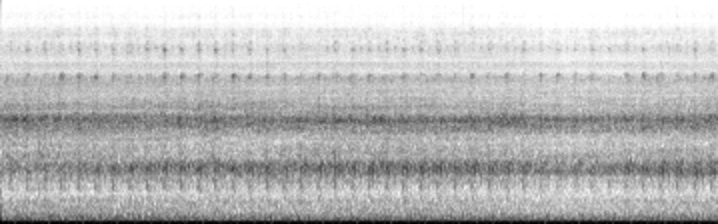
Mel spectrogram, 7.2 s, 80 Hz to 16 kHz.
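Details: MCI D4000 motorcoach with Cummins diesel at idle, heavy deep rumble with a fast dull knock on each crank turn; knocking badly, suspected rod knock.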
